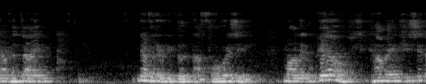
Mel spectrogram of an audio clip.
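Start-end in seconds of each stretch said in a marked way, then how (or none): none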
